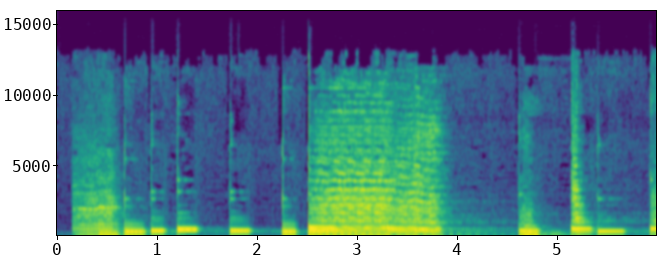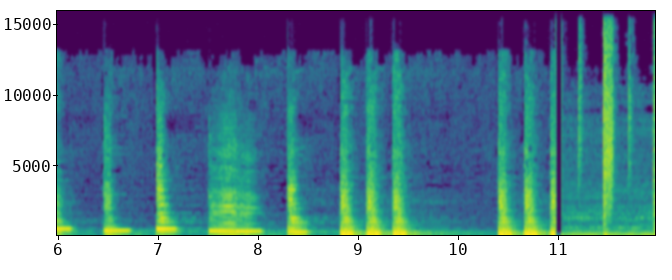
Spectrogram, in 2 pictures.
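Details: Bright piano music plays in short, choppy phrases of notes and chords, with no animal voice.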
